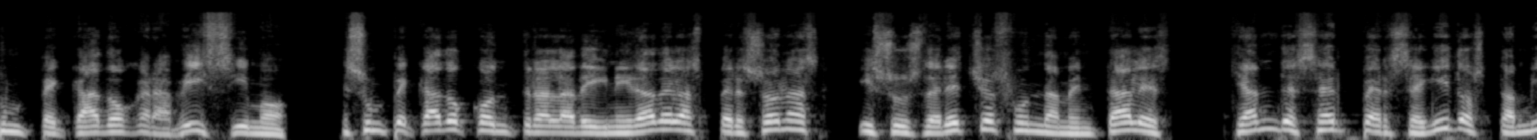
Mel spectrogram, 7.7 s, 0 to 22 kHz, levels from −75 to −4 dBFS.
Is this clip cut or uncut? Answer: uncut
